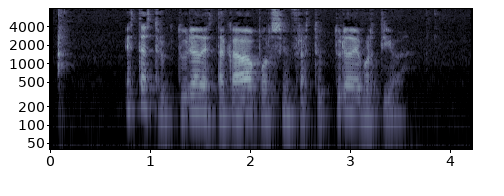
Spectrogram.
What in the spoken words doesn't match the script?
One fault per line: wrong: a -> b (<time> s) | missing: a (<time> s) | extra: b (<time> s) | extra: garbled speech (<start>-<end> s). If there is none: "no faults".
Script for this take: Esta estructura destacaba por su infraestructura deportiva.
no faults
